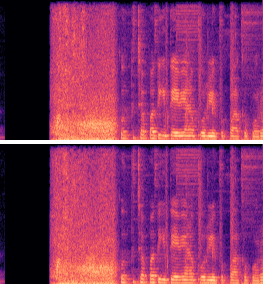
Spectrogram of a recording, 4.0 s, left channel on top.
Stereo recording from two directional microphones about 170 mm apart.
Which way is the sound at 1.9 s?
90° right.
